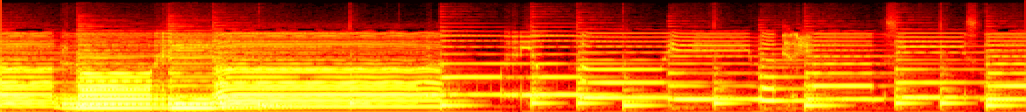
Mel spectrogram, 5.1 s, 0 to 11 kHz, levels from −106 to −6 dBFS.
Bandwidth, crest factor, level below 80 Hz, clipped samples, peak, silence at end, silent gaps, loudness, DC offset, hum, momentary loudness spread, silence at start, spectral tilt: 6 kHz; 16 dB; -56 dBFS; under 0.1%; -2 dBFS; 0 s; none; -17 LUFS; 0.2%; none; 10 LU; 0 s; -9 dB/octave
